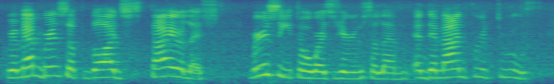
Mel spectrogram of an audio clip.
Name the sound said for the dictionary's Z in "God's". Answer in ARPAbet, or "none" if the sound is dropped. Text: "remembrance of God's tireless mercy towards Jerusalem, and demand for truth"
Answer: S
